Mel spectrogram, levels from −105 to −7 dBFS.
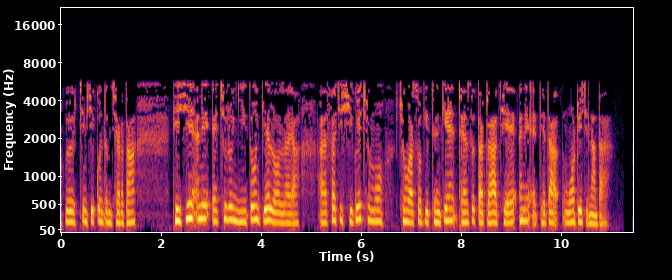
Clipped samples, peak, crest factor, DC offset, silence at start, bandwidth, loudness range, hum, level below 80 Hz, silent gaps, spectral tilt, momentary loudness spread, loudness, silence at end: under 0.1%; -4 dBFS; 18 dB; under 0.1%; 0 s; 6 kHz; 3 LU; none; -60 dBFS; none; -5.5 dB/octave; 10 LU; -21 LUFS; 0.5 s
